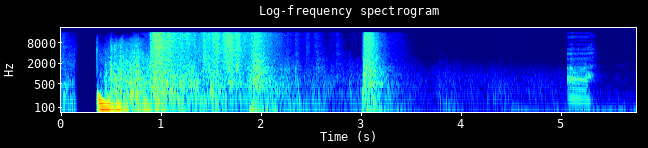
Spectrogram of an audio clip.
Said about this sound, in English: Oh man, is that a missile?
